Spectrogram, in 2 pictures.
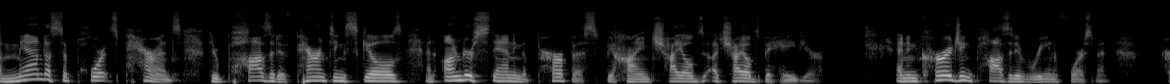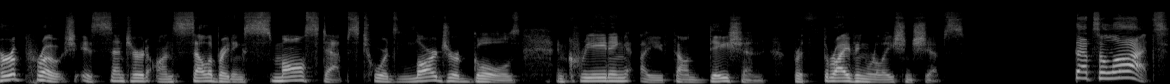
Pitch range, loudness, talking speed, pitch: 130-170 Hz, -29 LUFS, 105 wpm, 150 Hz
